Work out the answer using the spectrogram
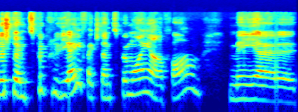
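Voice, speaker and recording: A woman with a Quebec accent and ordinary pitch variation, against a quiet background. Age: 60s. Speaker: retired chemist, person with type 1 diabetes. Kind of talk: interview. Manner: hesitant, many fillers.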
